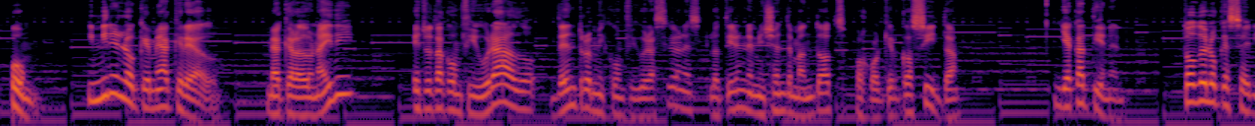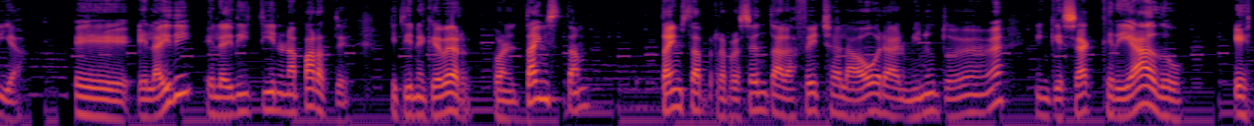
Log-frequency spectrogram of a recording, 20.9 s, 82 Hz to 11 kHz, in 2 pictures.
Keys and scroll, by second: 1.3 k, 2.9 shift+v, 3.0 Escape, 3.3 l, 8.7-9.5 typing.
